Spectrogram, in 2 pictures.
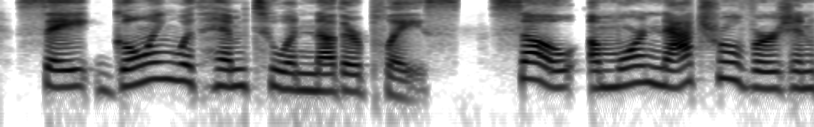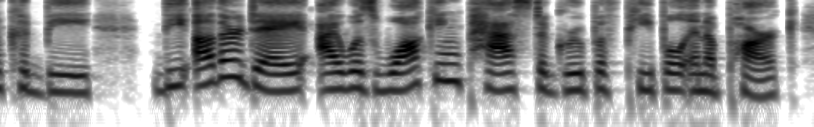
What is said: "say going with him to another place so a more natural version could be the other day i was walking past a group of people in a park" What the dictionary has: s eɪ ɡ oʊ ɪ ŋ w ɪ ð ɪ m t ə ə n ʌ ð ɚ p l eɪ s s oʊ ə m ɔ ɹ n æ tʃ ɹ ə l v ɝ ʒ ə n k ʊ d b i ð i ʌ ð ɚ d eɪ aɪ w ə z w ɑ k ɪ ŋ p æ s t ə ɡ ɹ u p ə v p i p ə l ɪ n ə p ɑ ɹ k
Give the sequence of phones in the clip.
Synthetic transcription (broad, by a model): s eɪ ɡ oʊ ɪ ŋ w ɪ ð ɪ m t ə ə n ʌ ð ɚ p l eɪ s s oʊ ə m ɔ ɹ n æ tʃ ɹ l v ɝ ʒ ə n k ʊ d b i ð i ʌ ð ɚ d eɪ aɪ w ə z w ɑ k ɪ ŋ p æ s t ə ɡ ɹ u p ə v p i p l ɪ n ə p ɑ ɹ k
